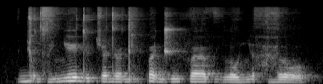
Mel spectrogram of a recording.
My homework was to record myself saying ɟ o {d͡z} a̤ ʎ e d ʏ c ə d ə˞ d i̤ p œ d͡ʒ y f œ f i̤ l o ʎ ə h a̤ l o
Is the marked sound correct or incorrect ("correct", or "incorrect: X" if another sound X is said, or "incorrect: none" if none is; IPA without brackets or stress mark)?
correct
